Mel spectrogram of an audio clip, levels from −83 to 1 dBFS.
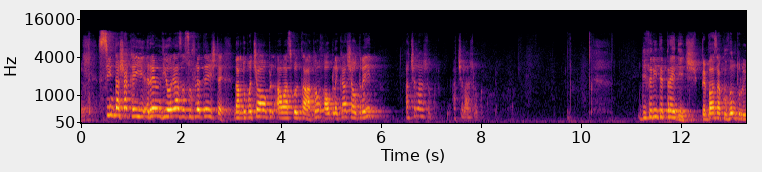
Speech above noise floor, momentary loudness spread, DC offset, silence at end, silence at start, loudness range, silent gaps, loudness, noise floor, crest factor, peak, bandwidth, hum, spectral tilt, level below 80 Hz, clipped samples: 41 dB; 17 LU; under 0.1%; 0 s; 0 s; 19 LU; none; -17 LUFS; -58 dBFS; 18 dB; 0 dBFS; 11 kHz; none; -4 dB/octave; -60 dBFS; under 0.1%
